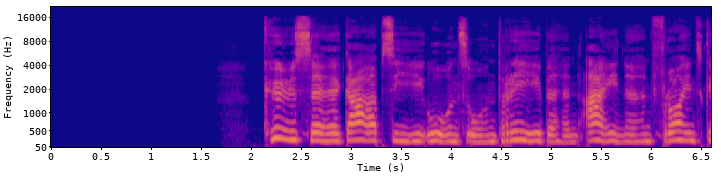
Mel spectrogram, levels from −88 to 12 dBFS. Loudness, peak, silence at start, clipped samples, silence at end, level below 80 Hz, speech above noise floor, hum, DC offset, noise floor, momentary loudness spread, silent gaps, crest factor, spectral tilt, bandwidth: -24 LUFS; -8 dBFS; 2.15 s; under 0.1%; 0 s; -64 dBFS; 41 dB; none; under 0.1%; -64 dBFS; 8 LU; none; 18 dB; -4 dB/octave; 16.5 kHz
